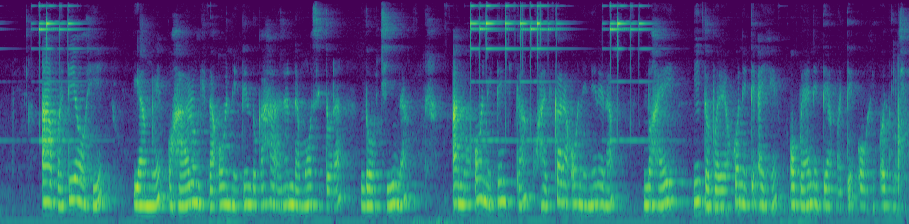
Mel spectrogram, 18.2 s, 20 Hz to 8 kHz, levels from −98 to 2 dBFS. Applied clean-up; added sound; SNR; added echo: none; Bell; 9 dB; reverberation time 0.9 s.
